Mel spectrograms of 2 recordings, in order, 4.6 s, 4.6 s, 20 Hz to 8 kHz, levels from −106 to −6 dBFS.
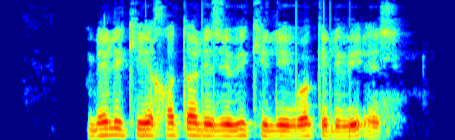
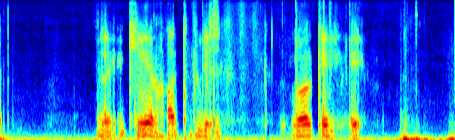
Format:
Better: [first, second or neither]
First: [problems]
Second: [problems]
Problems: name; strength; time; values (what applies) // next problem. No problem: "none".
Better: first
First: none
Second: noise reduction (neural diffusion model UNIVERSE++)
